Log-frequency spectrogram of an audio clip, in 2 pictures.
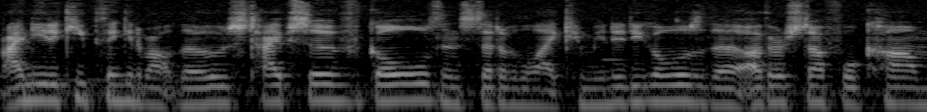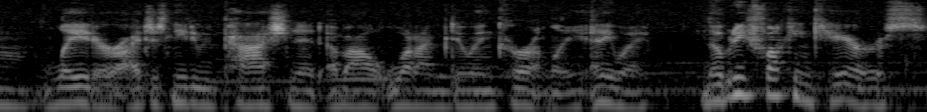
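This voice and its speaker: Noticeable background noise sits behind a woman speaking very fast in a very deep, low pitch. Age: young. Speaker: vlogger. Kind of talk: casual chat.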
